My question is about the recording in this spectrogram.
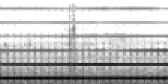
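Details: PC tower bumped hard, powered on with back cover off: high, steady motherboard beep with a fast flutter, no boot; fixed by cleaning the memory.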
